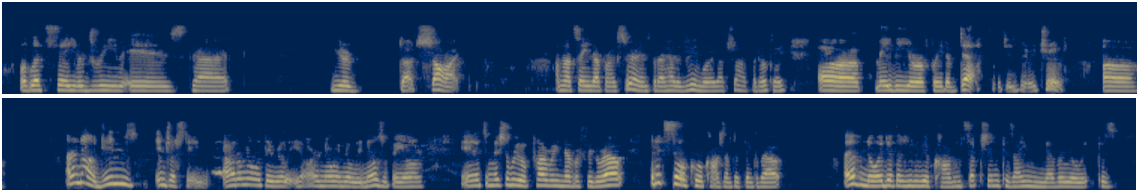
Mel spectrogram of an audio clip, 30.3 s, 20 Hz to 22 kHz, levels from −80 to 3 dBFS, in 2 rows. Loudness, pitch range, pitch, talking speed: -24 LUFS, 190-230 Hz, 205 Hz, 185 wpm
